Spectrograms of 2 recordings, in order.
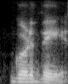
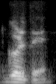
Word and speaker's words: Gurde: it's the Marathi wala do, right? Gurde. So that's how we pronounce it. And also being Marathi, so uh, uh, that's the Marathi pronunciation for Gurde.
